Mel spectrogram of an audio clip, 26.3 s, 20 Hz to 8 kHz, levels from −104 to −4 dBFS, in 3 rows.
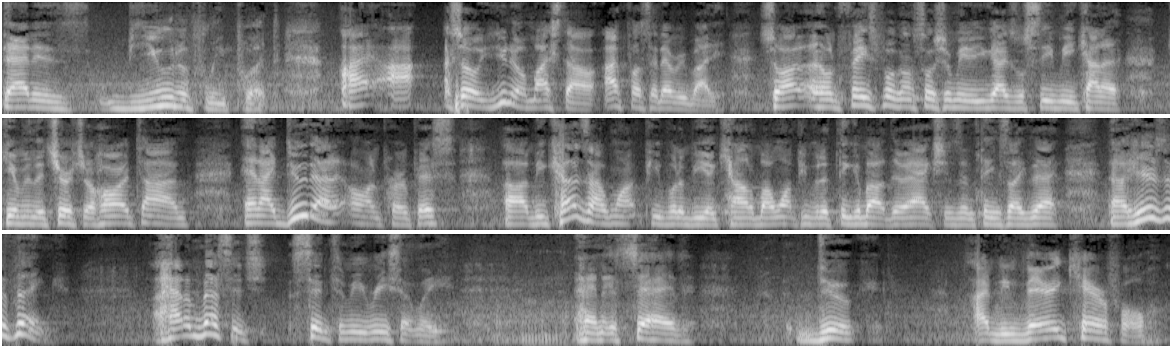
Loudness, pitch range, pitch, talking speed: -24 LUFS, 130-155 Hz, 140 Hz, 185 wpm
